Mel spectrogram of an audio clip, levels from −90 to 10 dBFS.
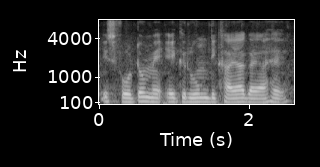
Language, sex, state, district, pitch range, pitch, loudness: Hindi, male, Arunachal Pradesh, Lower Dibang Valley, 135-145 Hz, 140 Hz, -16 LUFS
